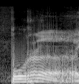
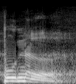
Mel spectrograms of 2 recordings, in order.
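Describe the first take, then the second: First: The middle consonant is a clear R sound. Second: The middle consonant is an N sound.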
